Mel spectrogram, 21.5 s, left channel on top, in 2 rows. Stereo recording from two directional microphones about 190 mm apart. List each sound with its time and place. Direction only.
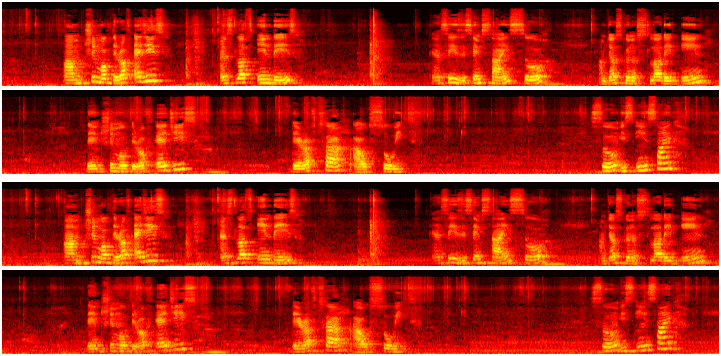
0.8 s speech: 15° left (ahead or behind)
6.4 s speech: 20° left (ahead or behind)
12.0 s speech: 20° left (ahead or behind)
15.0 s speech: 20° left (ahead or behind)
19.6 s speech: 20° left (ahead or behind)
